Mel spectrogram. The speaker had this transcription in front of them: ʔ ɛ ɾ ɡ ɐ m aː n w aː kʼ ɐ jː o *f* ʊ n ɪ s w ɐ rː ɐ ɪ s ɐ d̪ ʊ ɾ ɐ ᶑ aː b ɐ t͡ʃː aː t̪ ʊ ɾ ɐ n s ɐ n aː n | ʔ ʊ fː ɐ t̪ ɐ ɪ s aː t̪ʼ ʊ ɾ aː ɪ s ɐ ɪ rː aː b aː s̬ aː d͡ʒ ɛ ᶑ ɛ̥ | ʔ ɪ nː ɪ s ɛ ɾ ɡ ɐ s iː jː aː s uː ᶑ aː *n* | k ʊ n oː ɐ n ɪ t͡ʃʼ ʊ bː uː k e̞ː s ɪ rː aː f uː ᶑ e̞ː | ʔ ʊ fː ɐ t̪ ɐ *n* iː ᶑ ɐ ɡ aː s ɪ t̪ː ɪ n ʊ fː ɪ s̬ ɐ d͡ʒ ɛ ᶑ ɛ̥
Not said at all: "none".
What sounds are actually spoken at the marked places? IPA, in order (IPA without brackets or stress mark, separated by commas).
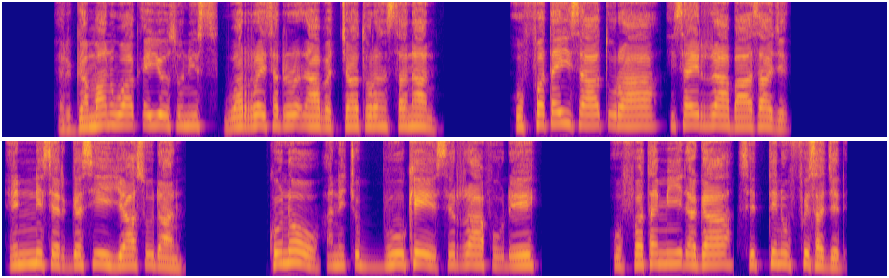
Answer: s, n, m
